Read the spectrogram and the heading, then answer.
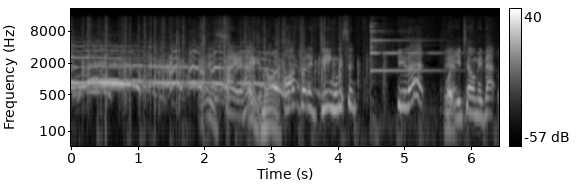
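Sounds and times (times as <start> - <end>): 
sustained cheering: 0.0 - 4.2
round of applause: 0.0 - 5.2
speech: 2.0 - 6.4.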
